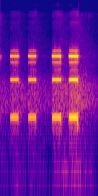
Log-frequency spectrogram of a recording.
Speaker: You hear that beeping noise and as I go away it stops. So again let's go by that ring and you can just hear it.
